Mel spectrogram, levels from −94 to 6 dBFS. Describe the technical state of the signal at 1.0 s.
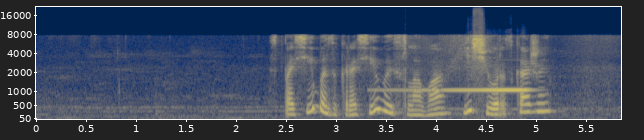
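At 1.0 s the speech signal is intact, with no audible technical fault at that moment.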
